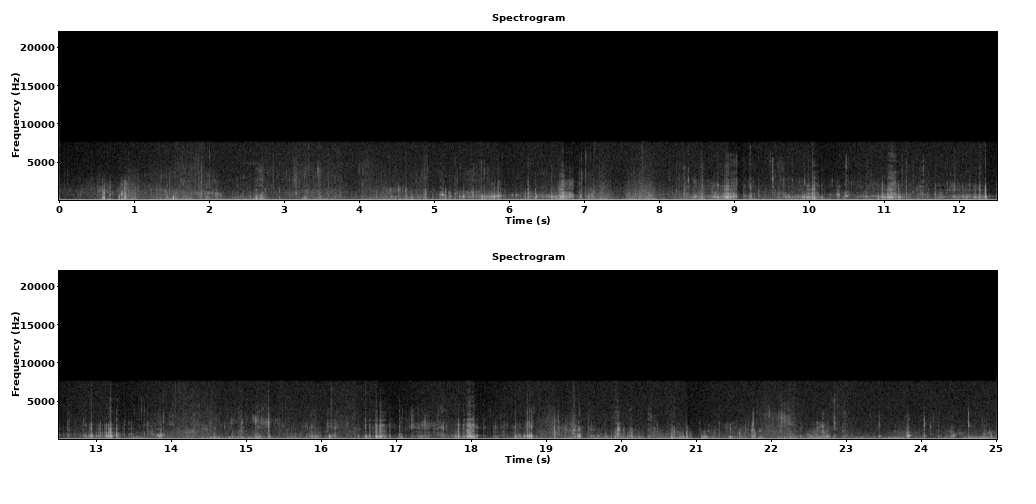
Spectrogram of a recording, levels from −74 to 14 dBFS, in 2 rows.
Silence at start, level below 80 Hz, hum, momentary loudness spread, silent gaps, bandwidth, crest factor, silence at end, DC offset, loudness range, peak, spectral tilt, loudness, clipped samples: 0 s; -34 dBFS; none; 13 LU; none; 8 kHz; 20 dB; 0 s; 20%; 6 LU; -2 dBFS; -6 dB/octave; -27 LUFS; under 0.1%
